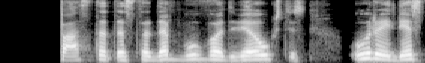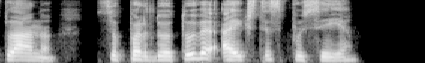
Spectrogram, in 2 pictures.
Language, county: Lithuanian, Utena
